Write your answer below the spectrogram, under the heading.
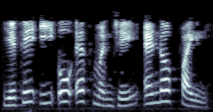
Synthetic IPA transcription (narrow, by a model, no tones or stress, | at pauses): jɐɦt̪ʰeʔiːʔoʔeːfmɐ̃ɲd͡ʑeẽːɳɖɔːfːaːɪl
